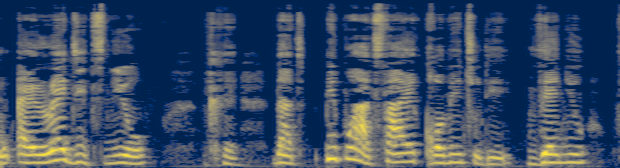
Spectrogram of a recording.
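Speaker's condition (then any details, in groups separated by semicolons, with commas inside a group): No condition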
